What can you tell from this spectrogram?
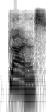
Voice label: "pliers", Indian; Dictionary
